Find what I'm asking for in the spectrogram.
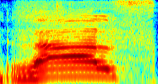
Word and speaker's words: Valls: Valls, Catalonia.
